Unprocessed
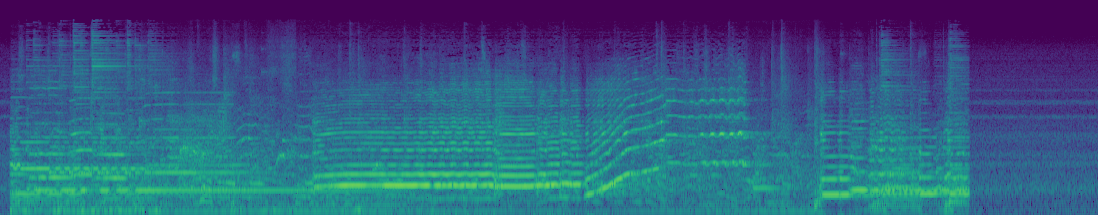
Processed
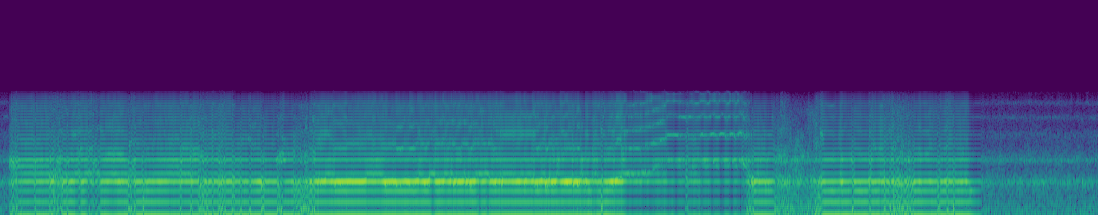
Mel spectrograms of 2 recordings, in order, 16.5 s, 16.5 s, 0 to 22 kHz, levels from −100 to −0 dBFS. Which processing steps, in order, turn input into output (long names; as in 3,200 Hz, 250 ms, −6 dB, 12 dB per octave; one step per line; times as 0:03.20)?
in parallel at −4 dB: wrap-around overflow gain 32.5 dB
on the sum: hum removal 148.8 Hz, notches 35
gain into a clipping stage and back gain 35.5 dB
one-pitch LPC vocoder at 8 kHz 170 Hz
low-shelf EQ 480 Hz +11 dB
hollow resonant body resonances 500/1,000 Hz, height 17 dB, ringing for 40 ms
expander for the loud parts 1.5 to 1, over −29 dBFS
level +1.5 dB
